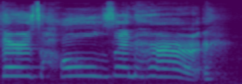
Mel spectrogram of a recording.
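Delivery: full-throated, high, drawn-out character shout. In a group role-play, a player's character points and calls out, yelling. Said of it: "Can I yell?".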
